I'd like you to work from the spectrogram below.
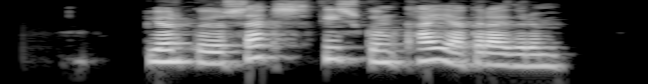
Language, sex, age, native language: Icelandic, female, 40-49, Icelandic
